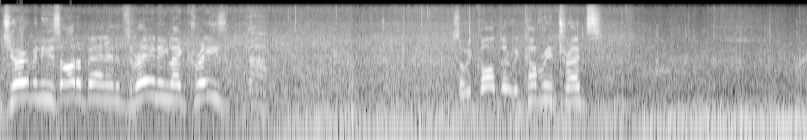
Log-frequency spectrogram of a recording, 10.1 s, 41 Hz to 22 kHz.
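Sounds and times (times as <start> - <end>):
heavy rain: 0.0 - 10.0
low rumble of traffic: 0.0 - 10.0.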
